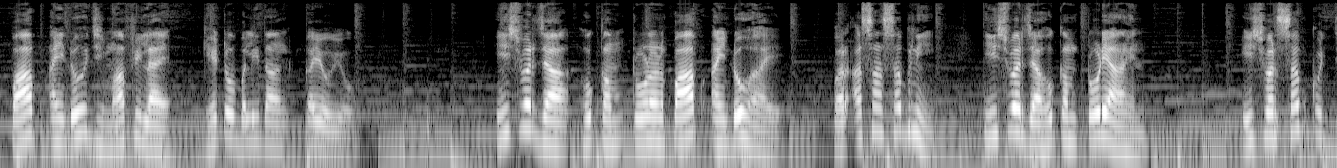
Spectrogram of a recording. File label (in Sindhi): good news sindhi dukslinu, drama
